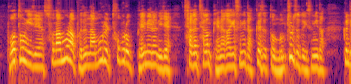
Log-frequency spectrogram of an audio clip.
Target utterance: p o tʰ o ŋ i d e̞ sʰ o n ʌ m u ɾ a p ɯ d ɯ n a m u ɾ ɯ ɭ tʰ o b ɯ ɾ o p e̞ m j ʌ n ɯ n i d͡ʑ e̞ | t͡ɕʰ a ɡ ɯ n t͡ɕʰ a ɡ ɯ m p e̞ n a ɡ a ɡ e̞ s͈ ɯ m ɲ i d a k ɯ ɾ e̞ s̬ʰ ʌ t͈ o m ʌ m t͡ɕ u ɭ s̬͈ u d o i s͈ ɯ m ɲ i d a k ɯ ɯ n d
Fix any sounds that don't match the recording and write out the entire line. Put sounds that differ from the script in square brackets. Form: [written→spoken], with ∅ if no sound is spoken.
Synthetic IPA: p o tʰ o ŋ i [d→d͡ʑ] e̞ sʰ o n [ʌ→a] m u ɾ a p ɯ d ɯ n a m u ɾ ɯ ɭ tʰ o b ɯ ɾ o p e̞ m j ʌ n ɯ n i d͡ʑ e̞ | t͡ɕʰ a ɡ ɯ n t͡ɕʰ a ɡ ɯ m p e̞ n a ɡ a ɡ e̞ s͈ ɯ m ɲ i d a k ɯ ɾ e̞ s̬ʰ ʌ t͈ o m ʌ m [t͡ɕ→t͡ɕʰ] u ɭ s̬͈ u d o i s͈ ɯ m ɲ i d a k ɯ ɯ n d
